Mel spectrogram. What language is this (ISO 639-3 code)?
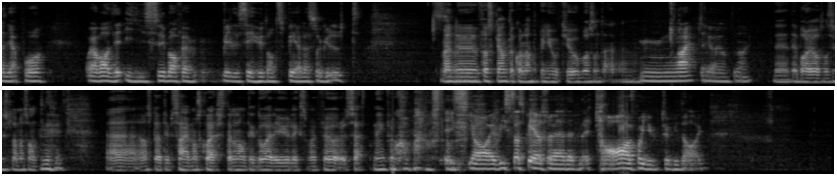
swe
